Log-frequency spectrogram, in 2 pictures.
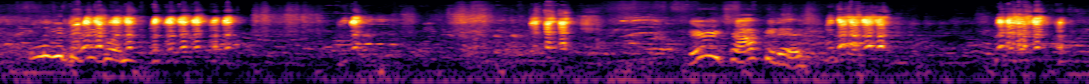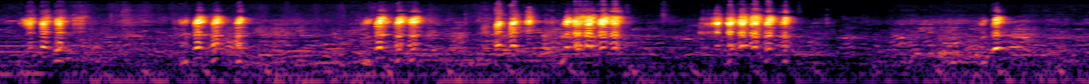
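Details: Goats at a state fair bleat repeatedly in short, wavering, nasal bursts over a background of people talking.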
